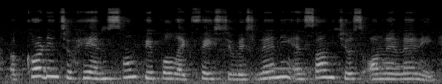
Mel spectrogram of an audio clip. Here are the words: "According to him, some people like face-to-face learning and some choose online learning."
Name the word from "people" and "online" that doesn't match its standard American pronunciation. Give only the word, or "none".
none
